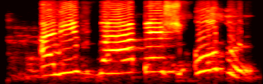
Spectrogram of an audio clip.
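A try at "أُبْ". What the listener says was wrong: হ্যাঁ সাফওয়ান, আলিফ তো নাই, আলিফ আলিফ কি হামজা হয়ে যায়, মনে আছে?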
